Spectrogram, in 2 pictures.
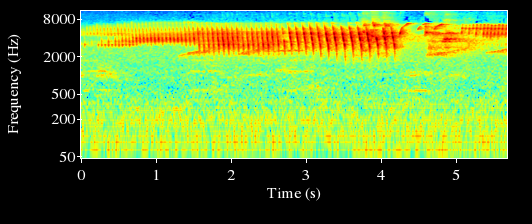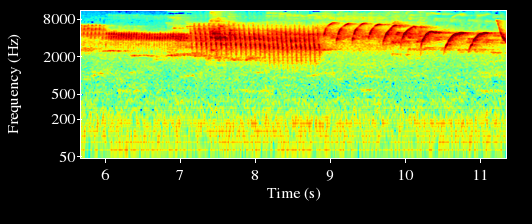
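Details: Belgian canary in song, running through several contrasting trilled tours: a buzzy rapid roll, a brief pause, a steadier high trill, then quick looping down-swept notes.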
